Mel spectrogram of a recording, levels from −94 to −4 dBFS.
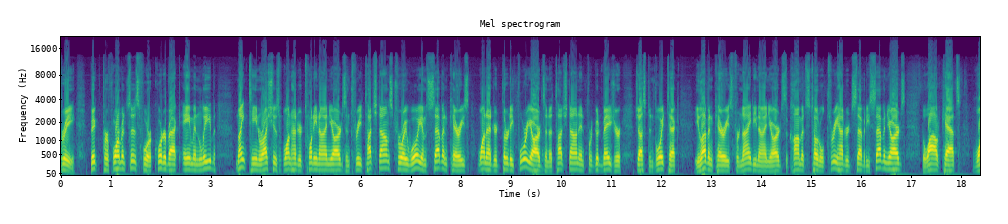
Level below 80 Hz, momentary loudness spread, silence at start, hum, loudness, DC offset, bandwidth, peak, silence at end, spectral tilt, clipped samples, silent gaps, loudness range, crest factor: -54 dBFS; 7 LU; 0 s; none; -13 LUFS; under 0.1%; 15 kHz; 0 dBFS; 0 s; -4 dB/octave; 0.5%; none; 1 LU; 12 dB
